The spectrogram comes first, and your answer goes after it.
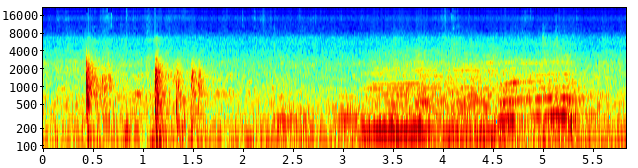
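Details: Cattle being unloaded from a truck in Indonesia: sharp knocks and bangs at the start, then a long, flat, fairly low moo with a faint second voice over background hum.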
